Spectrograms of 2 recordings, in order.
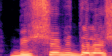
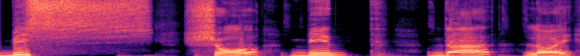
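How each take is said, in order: First: Said in the usual way. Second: বিশ্ববিদ্যালয় very slowly, split into five syllables with pauses; বিশ্ববিদ্যালয় drawn out, each syllable standing alone. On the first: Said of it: "যেমন ধরো, বিশ্ববিদ্যালয় শব্দটিতে". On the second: Shown as a demonstration. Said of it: "এই পাঁচটি অক্ষর রয়েছে".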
